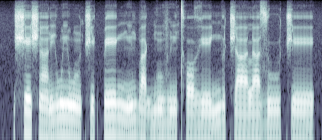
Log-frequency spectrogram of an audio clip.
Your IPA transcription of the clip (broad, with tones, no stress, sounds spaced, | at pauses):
ʃ e˦ ʃ ã˨ ɾ i˦ w ĩ˦ w ũ˨ t͡ʃ e˨ k͡p eː˦ ŋ ĩ˨˦ b a˨ ɡ͡b ũ˨ v ĩ˨ tʰ ɔ˨ ɣ eː˨ ɲ ʊ˦ t͡ʃ aː˨ l a˨ z uː˨ t͡ʃ eː˨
